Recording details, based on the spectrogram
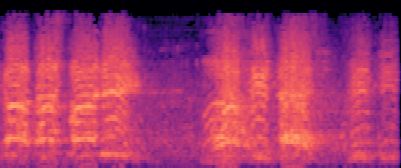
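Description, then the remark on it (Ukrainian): A loud crowd of protesters clashing with police outside the parliament building in Athens, Greece, shouts and chants in rhythmic bursts of many voices, dropping to a brief lull midway before the chanting surges again. “Після вчорашніх вечірніх, а потім нічних бійок біля будівлі парламенту в Афінах, де й було зроблено цей запис”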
